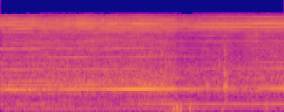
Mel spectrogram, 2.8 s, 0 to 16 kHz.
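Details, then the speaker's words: Maxon GPT4 4000 lb tuck-away truck liftgate folding up: steady electric pump hum and constant whine, slight bump near the top; normal lift. "Again, listen to the hydraulics. When you hear it get up to the top, you hear a little bit of strain or squeaking. You want to stop."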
